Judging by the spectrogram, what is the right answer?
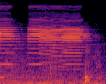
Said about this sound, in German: hat man das Klingeln gehört? War das deine Assistentin?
